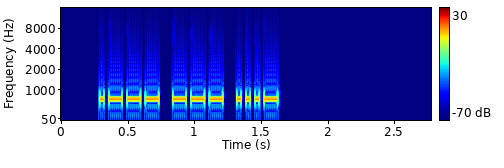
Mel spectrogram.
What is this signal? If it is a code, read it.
Morse code, heard as a keyed tone, about 36 wpm, 700 Hz. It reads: JOV
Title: USA Call Sign Postfixes - 3 Letters 35wpm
